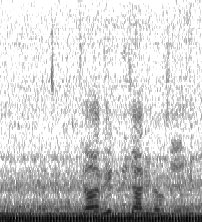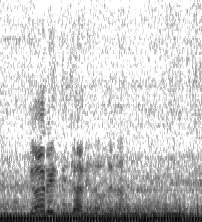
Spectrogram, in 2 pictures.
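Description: A man speaks loudly and with animation over the engine.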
